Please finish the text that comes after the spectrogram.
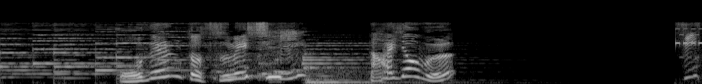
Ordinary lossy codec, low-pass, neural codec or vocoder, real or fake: none; 7.2 kHz; none; real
